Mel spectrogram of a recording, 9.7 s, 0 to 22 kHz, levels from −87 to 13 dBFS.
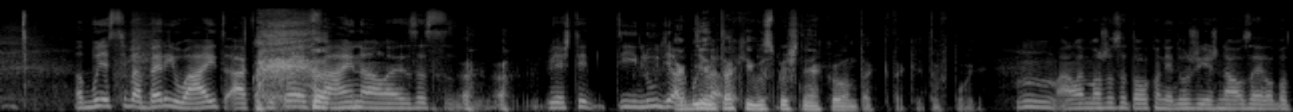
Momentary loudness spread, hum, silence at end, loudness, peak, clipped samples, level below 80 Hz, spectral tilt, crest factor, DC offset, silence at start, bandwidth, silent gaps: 18 LU; none; 0.05 s; -32 LUFS; -10 dBFS; under 0.1%; -70 dBFS; -6 dB/octave; 22 dB; under 0.1%; 0 s; 15.5 kHz; none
